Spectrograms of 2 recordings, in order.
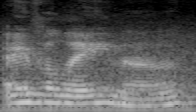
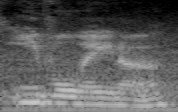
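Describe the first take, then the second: First: The name does not start like 'evil'. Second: The name starts with the sound of 'evil'. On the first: "at first I was thinking Evelina" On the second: "what if it's just pronounced Evelina? ... she has evil in her name"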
